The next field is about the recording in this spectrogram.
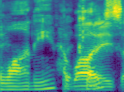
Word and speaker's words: Helwani: But in fairness, on the subject of managers, I watched Ariel Helwani's, I've pronounced that really badly. – Helwani's. Close. You always got it.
